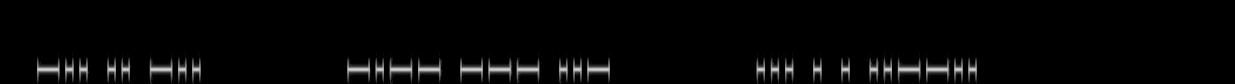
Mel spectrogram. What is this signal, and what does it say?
Morse code, heard as a keyed tone, about 17 wpm, 700 Hz. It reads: DID YOU SEE?
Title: 3x Word-Spacing - Sentences from Top 100 Words - 17wpm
